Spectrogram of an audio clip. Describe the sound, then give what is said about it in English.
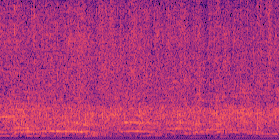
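An audience claps their hands in a steady, dense wash of applause that holds at an even loudness throughout, with faint voices and a thin sustained tone mixed underneath. “Somebody clap your hands and bless His name.”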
